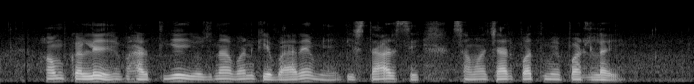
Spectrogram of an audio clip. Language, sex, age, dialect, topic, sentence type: Magahi, male, 25-30, Western, banking, statement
